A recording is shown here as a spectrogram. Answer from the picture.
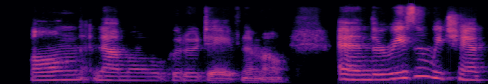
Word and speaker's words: Om Namo Guru Dev Namo: And it sounds like Om Namo Guru Dev Namo. The Dave is like the name Dave. Om Namo Guru Dev Namo.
